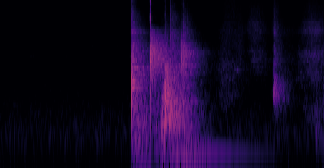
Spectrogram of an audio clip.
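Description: Pool shot with a Fury cue: the cue tip strikes the cue ball about one and a half seconds in, followed at once by a sharp ball-on-ball click. The object ball then rattles into a pocket and rolls away with a low rumble, and another knock of the balls comes near the end.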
